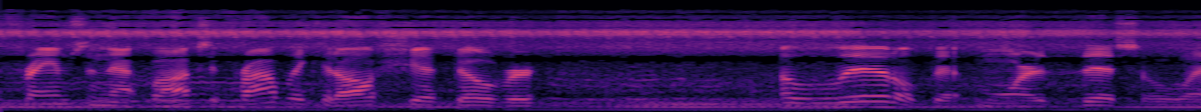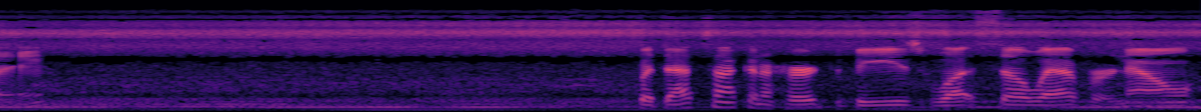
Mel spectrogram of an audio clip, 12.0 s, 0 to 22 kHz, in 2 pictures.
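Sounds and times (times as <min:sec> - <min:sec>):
honeybees droning: 0:00.0 - 0:12.0.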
